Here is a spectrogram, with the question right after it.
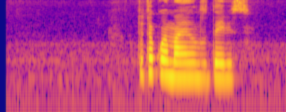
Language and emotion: Russian, neutral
